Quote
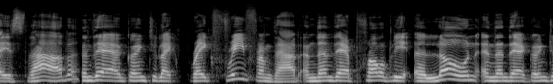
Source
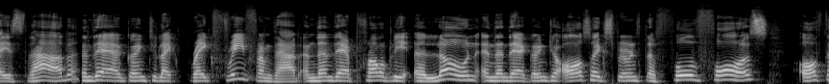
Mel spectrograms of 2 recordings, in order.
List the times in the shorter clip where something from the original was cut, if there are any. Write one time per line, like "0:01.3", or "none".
none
